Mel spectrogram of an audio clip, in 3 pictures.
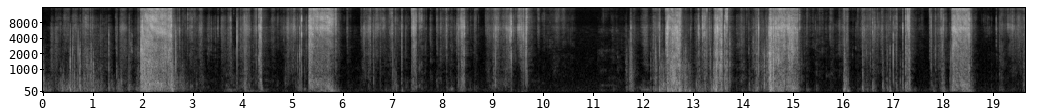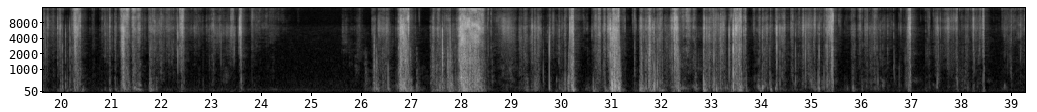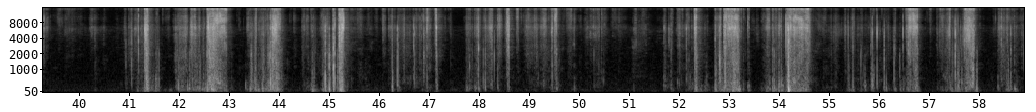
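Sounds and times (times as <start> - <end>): paper tearing: 1.8 - 3.0, 5.0 - 5.9, 12.1 - 15.2, 16.9 - 18.6, 26.3 - 28.6, 42.2 - 44.1, 52.2 - 54.7.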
